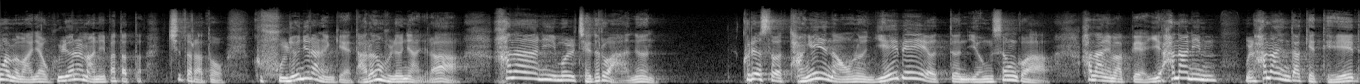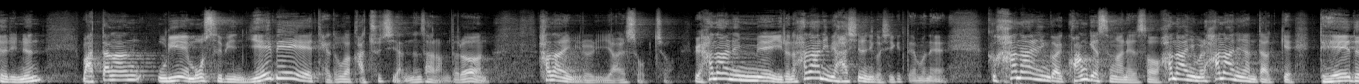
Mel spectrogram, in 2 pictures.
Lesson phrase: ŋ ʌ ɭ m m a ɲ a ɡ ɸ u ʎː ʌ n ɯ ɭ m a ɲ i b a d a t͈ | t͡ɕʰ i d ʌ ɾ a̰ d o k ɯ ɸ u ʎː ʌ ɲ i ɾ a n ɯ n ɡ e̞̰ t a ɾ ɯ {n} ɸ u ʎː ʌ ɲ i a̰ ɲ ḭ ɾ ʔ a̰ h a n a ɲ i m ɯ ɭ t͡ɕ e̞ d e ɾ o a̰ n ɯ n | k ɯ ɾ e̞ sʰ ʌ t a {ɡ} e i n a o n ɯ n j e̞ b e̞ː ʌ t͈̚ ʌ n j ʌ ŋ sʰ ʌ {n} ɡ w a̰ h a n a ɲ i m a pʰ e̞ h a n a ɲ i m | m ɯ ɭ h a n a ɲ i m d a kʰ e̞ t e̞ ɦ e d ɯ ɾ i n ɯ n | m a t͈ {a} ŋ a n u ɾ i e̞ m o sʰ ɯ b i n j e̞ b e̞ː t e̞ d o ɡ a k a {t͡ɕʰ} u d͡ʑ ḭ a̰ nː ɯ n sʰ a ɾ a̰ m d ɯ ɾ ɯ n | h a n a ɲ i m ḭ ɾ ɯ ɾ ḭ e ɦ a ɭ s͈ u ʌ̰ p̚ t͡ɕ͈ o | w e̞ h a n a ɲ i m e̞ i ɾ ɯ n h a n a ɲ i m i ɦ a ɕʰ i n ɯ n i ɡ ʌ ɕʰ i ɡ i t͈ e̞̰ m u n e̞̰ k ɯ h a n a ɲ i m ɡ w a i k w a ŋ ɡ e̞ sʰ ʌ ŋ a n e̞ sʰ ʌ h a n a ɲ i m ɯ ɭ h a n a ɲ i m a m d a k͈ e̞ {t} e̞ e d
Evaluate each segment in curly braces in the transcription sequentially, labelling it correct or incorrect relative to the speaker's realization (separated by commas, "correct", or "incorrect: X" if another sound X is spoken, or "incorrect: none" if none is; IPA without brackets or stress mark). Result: correct, incorrect: ŋ, incorrect: ŋ, correct, correct, correct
